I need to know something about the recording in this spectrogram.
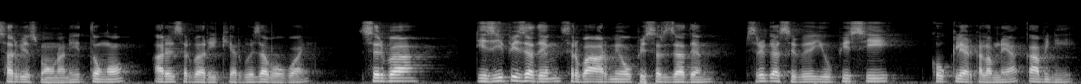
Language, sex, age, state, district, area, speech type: Bodo, male, 45-60, Assam, Kokrajhar, rural, spontaneous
